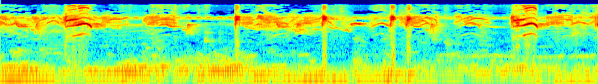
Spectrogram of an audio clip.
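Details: Crimson sunbird female lure call to attract males downward. Two loud, piercing squeaky bursts open and close the clip, with quick high chips and thin twitters between.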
